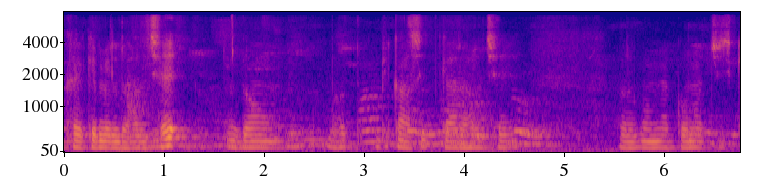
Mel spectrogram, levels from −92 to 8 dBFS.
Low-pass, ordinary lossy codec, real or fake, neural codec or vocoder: 7.2 kHz; AAC, 32 kbps; real; none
